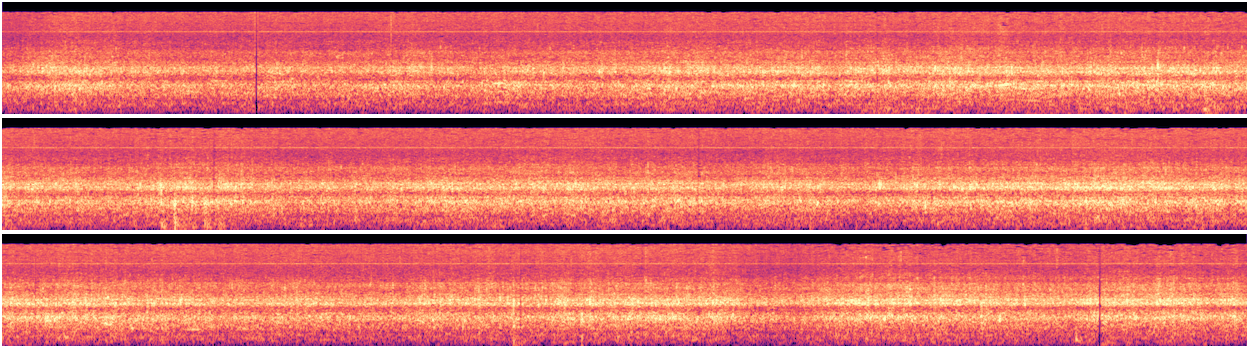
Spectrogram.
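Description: River rapids rushing steadily, heard close to the water from a kayak running the whitewater, with one brief thump about ten seconds in.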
